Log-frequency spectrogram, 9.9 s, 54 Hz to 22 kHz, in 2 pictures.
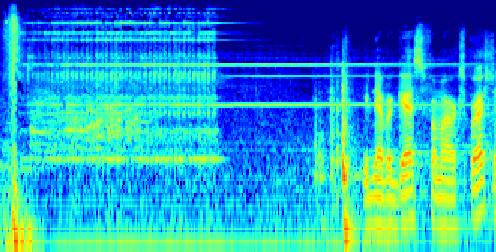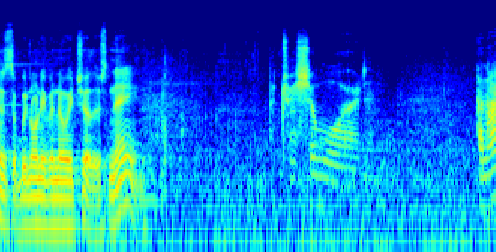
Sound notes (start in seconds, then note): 0.1 phone rings; 7.9 pat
